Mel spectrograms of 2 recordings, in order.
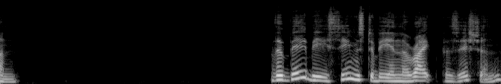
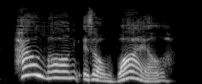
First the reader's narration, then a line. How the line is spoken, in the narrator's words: Jocelyn Robinson asked crossly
